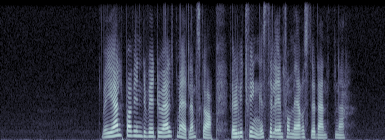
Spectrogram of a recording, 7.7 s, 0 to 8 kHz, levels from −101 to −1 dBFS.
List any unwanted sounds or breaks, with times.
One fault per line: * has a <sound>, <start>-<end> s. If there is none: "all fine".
all fine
